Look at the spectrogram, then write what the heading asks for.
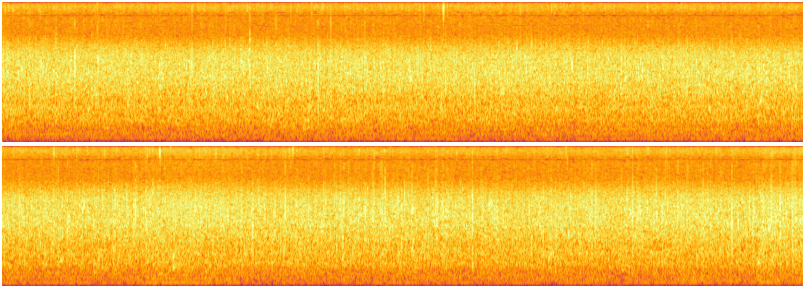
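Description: Steady rain falling: an even hiss of many small drops, unchanging throughout.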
